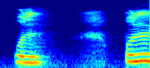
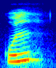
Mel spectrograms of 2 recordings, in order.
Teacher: یہ موٹا ادا کیا جاتا ہے قاف۔ اور جو کیف ہے وہ باریک ہے، یعنی اس کو تھن پڑھا جاتا ہے ، وہ موٹا نہیں ادا کیا جاتا۔ اب اس کو اگر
